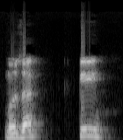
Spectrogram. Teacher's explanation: کاف کے اوپر شد سخت کرنا ہے، آواز کو روکنا ہے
